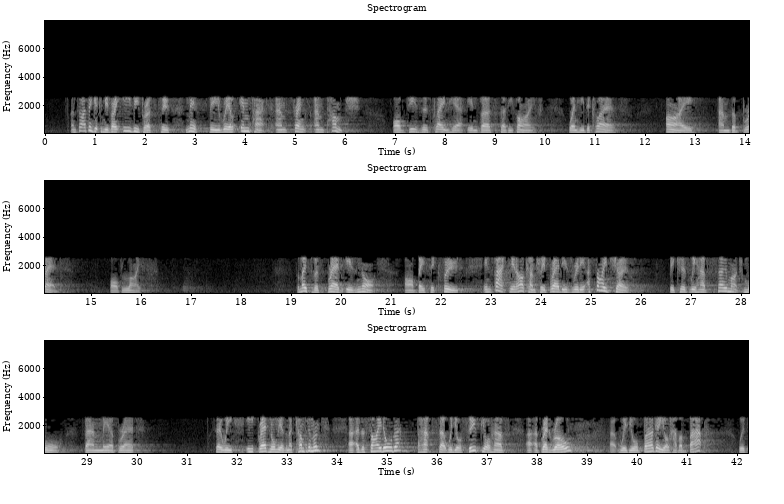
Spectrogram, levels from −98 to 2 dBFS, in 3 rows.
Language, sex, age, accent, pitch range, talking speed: English, male, 50-69, British, 135-200 Hz, 140 wpm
